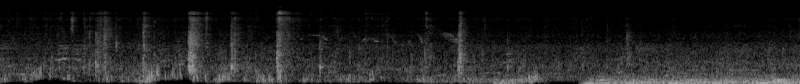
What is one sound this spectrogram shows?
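Footsteps tap on a pavement nearby.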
